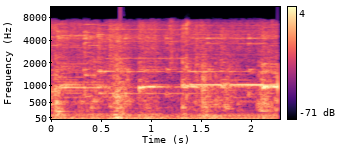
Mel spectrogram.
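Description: Electronic tune from a child's ride-on giddy-up horse toy, set off by a knock: thin, simple tones, with one long held note starting about halfway through.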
